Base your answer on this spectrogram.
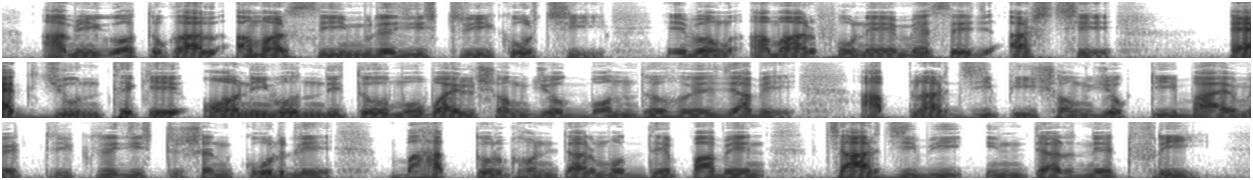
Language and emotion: Bengali, neutral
